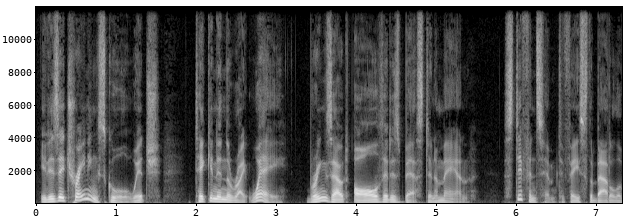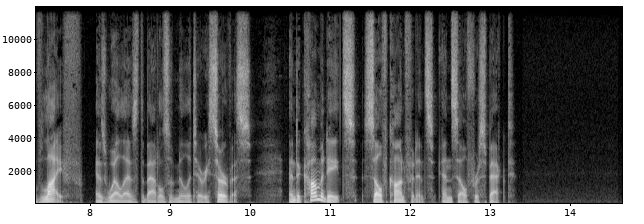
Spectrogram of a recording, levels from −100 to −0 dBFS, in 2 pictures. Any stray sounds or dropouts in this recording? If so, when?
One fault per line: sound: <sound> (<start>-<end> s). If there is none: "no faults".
no faults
